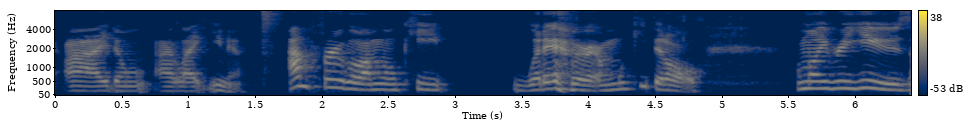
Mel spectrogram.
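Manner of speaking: ordinary talk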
